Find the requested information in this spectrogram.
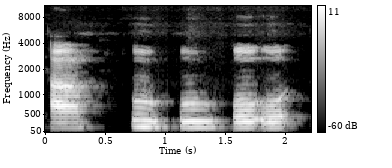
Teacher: इनका उच्चारण करने पर हमें जो कंपन होगा वह जीभ के पिछले हिस्से से होगा · इसी प्रकार पश्च स्वर की बात करें तो जो स्वर जीभ के पश्च भाग में बोले जाते हैं वे आपके पश्च स्वर कहलाते हैं, जैसे आ, उ, ओ। दोस्तों इनका उच्चारण करने पर हमें जो कंपन होगा वो जीभ के पिछले हिस्से से होगा, तो इसलिए इसे क्या कहेंगे, पश्च स्वर कहेंगे।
